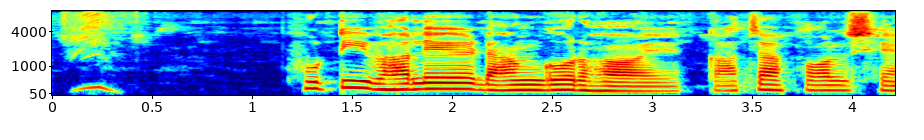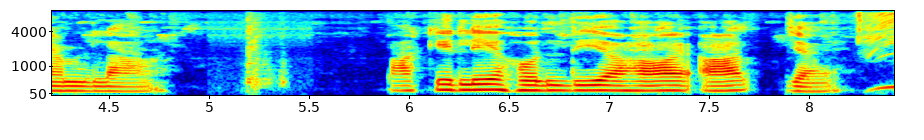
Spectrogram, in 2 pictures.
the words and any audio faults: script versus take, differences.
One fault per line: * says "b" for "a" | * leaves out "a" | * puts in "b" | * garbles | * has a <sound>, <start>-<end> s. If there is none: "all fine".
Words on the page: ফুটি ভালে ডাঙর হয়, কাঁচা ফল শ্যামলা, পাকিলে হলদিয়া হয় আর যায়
* has a thud, 5.2-5.4 s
